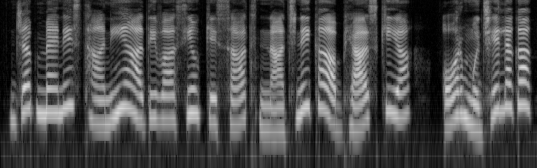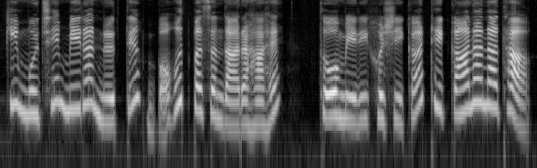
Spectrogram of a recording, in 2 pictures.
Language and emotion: Hindi, happy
